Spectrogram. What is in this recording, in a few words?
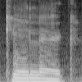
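"kleg", Nigerian Pidgin, male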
